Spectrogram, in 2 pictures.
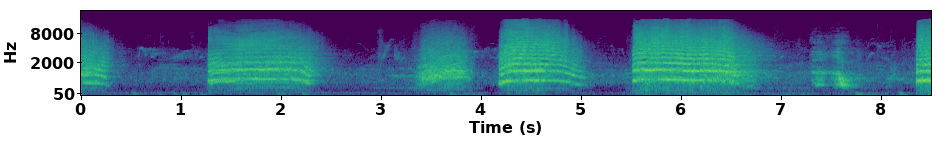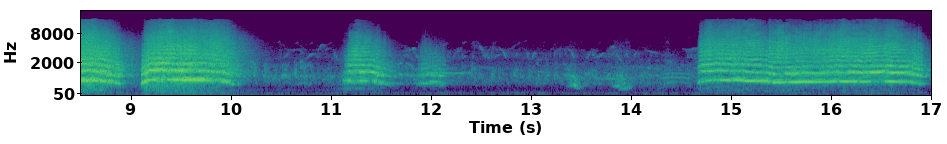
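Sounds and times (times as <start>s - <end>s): elephants trumpeting: 1.2s - 2.5s, 3.3s - 10.2s, 11.1s - 12.3s, 14.6s - 17.0s.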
